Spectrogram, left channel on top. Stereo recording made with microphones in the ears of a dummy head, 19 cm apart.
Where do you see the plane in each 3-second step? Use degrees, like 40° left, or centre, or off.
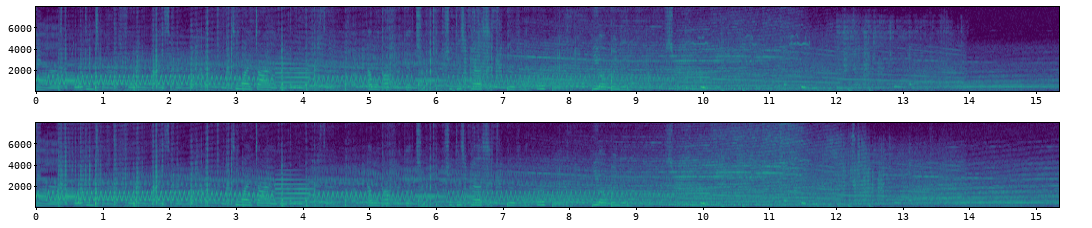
80° left, 60° left, 30° left, 10° right, 40° right.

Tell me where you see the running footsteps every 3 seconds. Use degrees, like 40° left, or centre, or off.
centre, 30° left, 40° left, 50° left, off.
